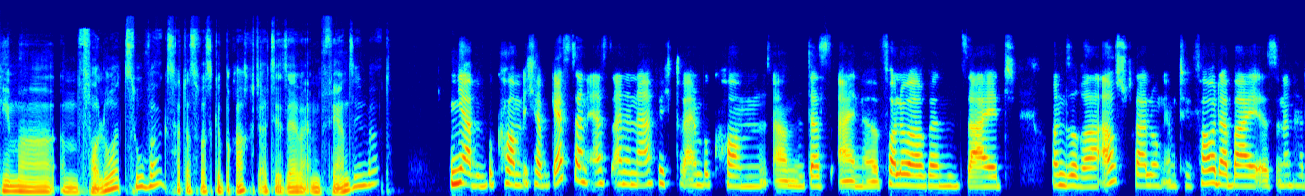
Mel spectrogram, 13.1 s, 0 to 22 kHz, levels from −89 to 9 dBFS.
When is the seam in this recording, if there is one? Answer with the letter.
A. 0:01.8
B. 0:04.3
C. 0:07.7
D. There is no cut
D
